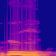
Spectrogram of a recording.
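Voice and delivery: high-pitched "ooh"; a sudden squeal of mock excitement, way up high; put-on high coo. Imitated noise: "it's not like.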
